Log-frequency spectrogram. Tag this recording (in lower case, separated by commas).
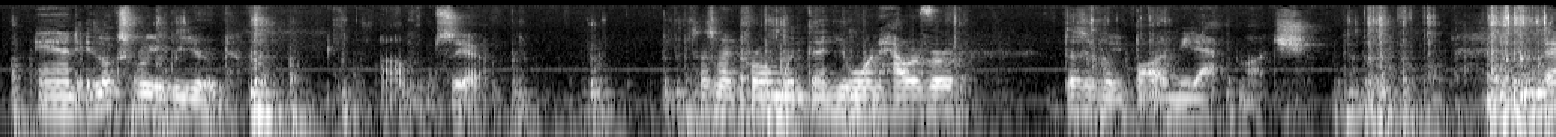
inside a small room, speech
